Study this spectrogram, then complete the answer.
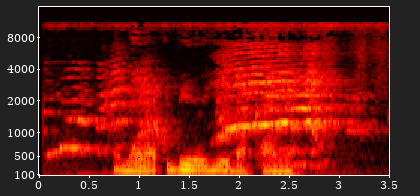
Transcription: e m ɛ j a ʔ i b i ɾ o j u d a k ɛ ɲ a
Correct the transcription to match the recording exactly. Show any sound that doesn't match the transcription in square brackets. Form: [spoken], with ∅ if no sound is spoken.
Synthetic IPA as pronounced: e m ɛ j a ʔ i b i ɾ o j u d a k [a] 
